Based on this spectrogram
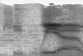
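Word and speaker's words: Kedon: We were debating the pronunciation of, yes, Keydon Slovis. It is Keydon. – We looked up a video of him saying the name, and he says Keydon.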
